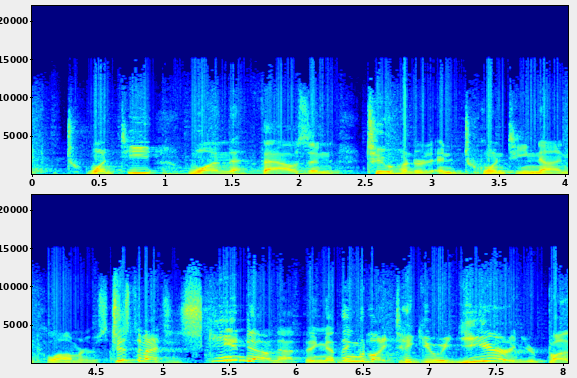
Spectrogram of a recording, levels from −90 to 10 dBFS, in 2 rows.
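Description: From the start of the clip to its end, a steady buzz at about 172 Hz rides on the audio. It is the fault called filter restarted on every block. The filter discards its internal state at each block boundary and begins again from zero, so every block opens with a small transient. The repetition rate fits a 256-sample block, and the buzz grows and shrinks with the level of the sound.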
